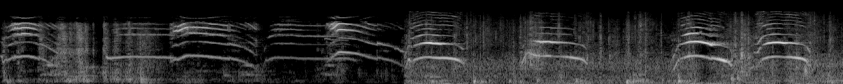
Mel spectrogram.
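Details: Newborn kittens mewing in quick succession: thin, high, arching cries that rise then fall, around a dozen across the stretch, some overlapping, with faint soft thumps behind.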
